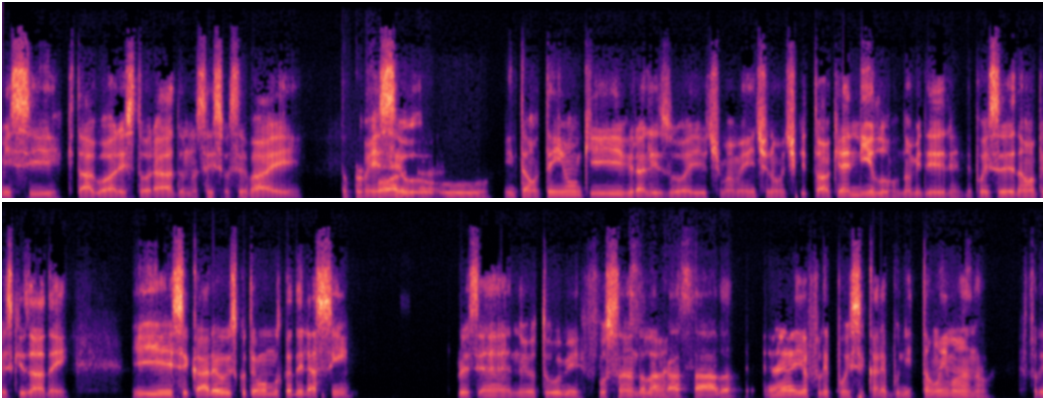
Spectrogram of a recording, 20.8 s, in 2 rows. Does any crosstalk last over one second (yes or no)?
no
